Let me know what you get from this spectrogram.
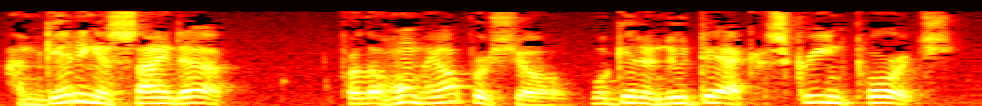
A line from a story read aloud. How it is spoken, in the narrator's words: he yelled to his wife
